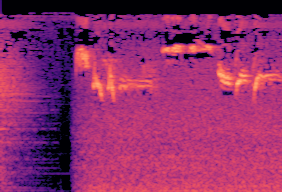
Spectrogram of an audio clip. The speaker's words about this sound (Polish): Ptaszki ćwierkają, że idzie wiosna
